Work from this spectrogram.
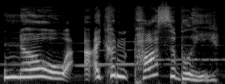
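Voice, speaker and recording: High-voiced, polite young lady. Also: very animated, slow, exaggerated voice. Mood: apologetic. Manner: courteous, earnest, meek. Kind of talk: video game character acting. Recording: music behind the voice.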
